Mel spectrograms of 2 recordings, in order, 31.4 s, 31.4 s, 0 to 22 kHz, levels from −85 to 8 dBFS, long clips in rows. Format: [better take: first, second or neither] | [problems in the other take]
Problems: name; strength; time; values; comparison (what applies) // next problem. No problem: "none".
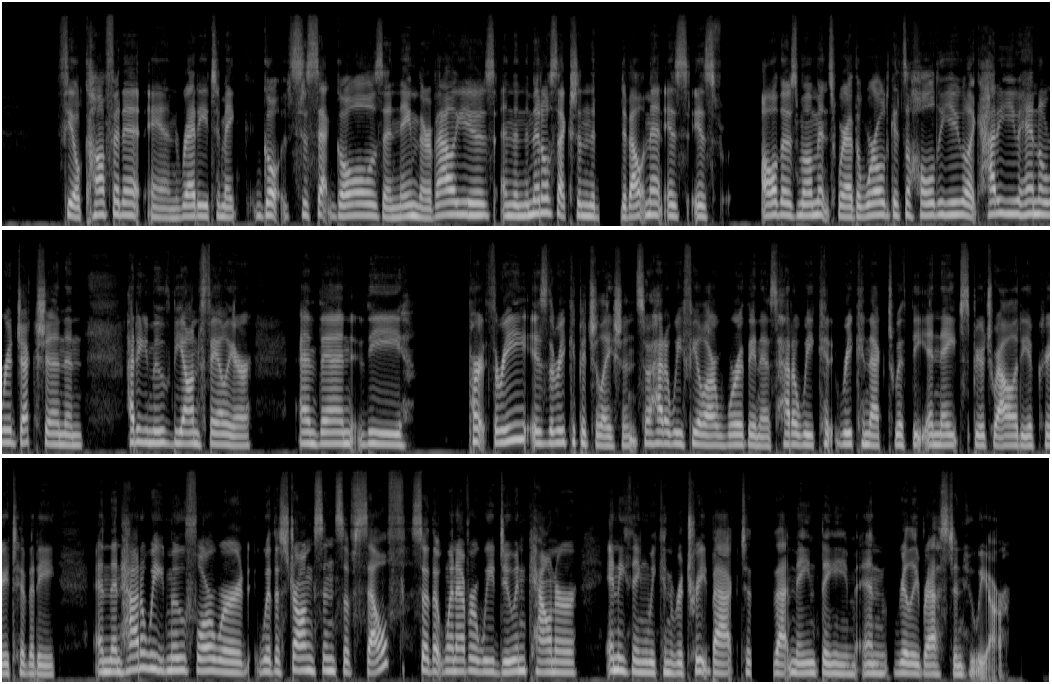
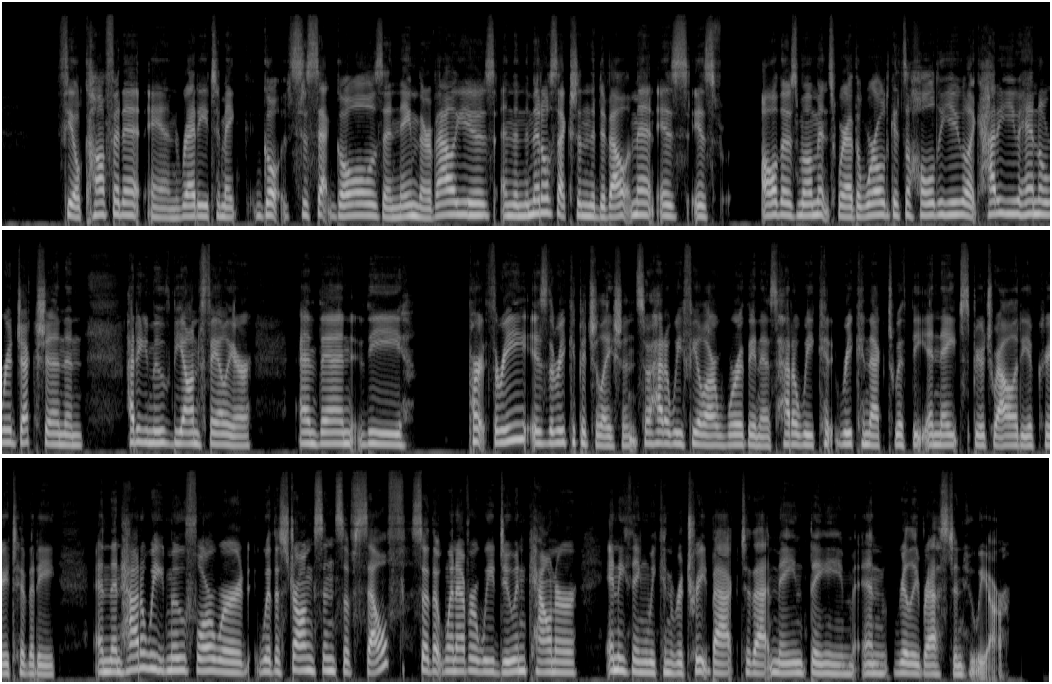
second | audio freezing; at 6 s and at 28 s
